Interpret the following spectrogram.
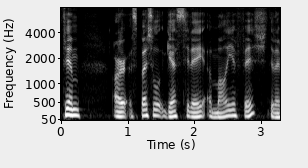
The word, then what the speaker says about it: Amalia Fisch: So, we have with us today, of course, our co-host Tim, our special guest today, Amalia Fish. Did I pronounce that correctly?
